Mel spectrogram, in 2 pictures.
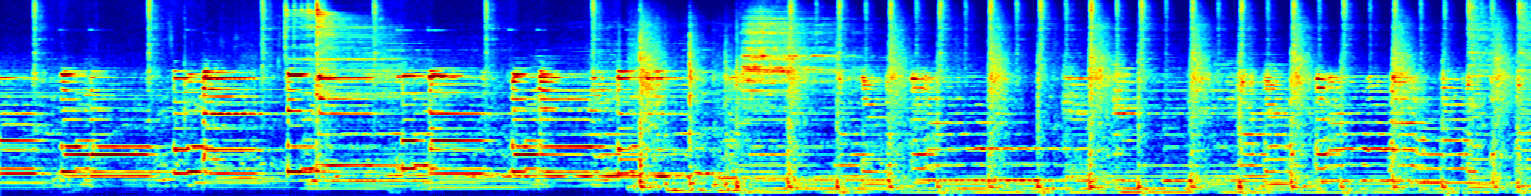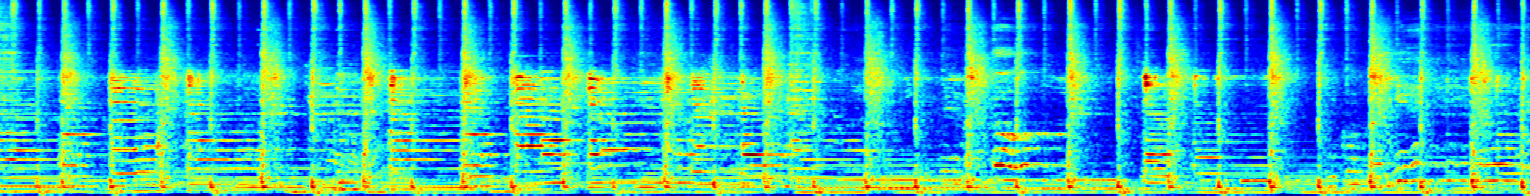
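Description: Live indie rock band: electric guitars play a melodic figure alone, then about six seconds in the bass and drum kit come in with a steady beat and the full band plays on.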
